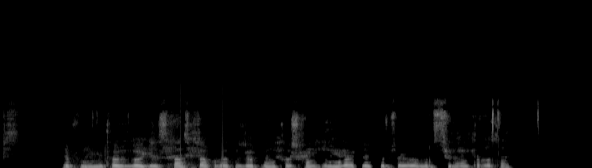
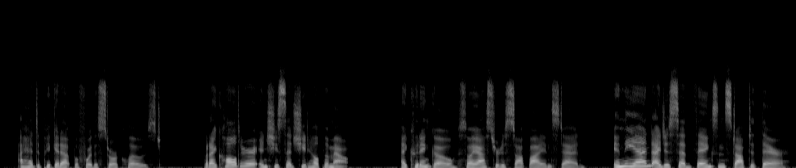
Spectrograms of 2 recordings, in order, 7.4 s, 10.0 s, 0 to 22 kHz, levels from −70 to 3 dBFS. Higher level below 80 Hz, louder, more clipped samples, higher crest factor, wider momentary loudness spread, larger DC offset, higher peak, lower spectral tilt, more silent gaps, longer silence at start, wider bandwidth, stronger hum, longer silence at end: second, -70 dBFS vs -54 dBFS; second, -34 LUFS vs -27 LUFS; neither; about the same, 20 dB vs 18 dB; first, 15 LU vs 11 LU; neither; second, -14 dBFS vs -10 dBFS; about the same, -5.5 dB/octave vs -4.5 dB/octave; first, 0.35-0.77 s, 4.71-4.75 s vs none; second, 0.05 s vs 0.25 s; second, 9.6 kHz vs 13.5 kHz; neither; first, 1 s vs 0.15 s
